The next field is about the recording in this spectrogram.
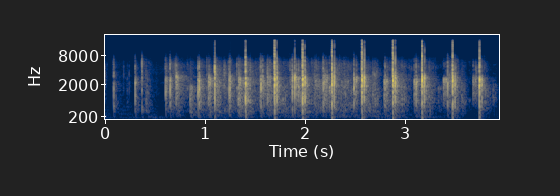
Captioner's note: applause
